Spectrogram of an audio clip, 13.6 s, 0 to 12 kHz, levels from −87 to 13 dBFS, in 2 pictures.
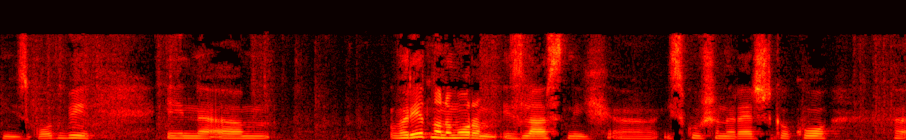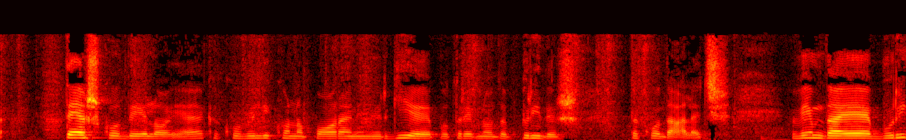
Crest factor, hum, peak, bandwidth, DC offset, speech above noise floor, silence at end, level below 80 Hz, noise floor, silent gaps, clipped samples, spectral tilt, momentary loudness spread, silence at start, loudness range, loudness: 22 dB; none; -8 dBFS; 9.6 kHz; under 0.1%; 32 dB; 0 s; -70 dBFS; -62 dBFS; none; under 0.1%; -2.5 dB/octave; 18 LU; 0 s; 5 LU; -29 LUFS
